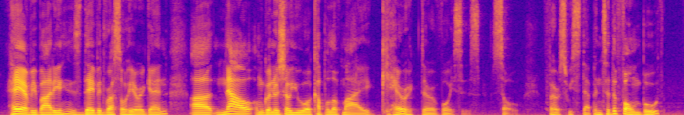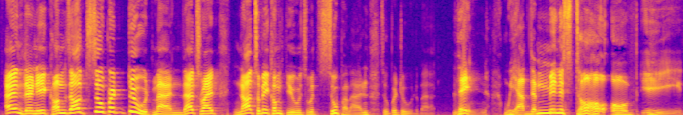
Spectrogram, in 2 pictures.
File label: english male; Male Voice 1 男聲1; English 英語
